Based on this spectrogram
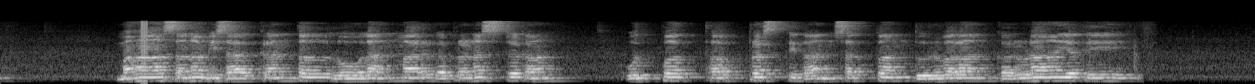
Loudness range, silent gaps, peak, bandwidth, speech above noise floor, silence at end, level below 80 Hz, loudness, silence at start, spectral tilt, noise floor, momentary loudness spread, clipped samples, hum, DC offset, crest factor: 4 LU; none; 0 dBFS; 8 kHz; 30 dB; 1.15 s; -60 dBFS; -15 LUFS; 0 s; -3.5 dB/octave; -44 dBFS; 8 LU; under 0.1%; none; under 0.1%; 16 dB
